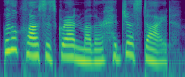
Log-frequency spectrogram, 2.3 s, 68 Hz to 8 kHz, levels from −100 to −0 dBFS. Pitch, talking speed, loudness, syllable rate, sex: 230 Hz, 155 wpm, -19 LUFS, 4.4 syllables/s, female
